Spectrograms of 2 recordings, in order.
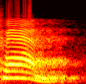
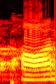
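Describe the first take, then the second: First: The vowel is a short front 'a' sound. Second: The vowel is a long open 'ah' sound. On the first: The speaker calls it right. "यहां पे पढ़ते हैं ए" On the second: The speaker calls it wrong. "ना फान होगा"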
